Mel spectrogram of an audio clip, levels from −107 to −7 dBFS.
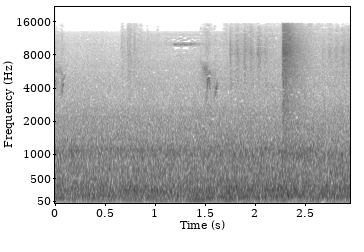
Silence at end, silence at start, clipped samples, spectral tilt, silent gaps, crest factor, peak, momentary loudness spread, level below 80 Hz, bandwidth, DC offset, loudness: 0 s; 0 s; under 0.1%; -4.5 dB/octave; none; 18 dB; -24 dBFS; 6 LU; -60 dBFS; 15.5 kHz; under 0.1%; -41 LUFS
